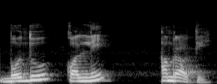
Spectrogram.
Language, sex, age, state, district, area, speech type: Marathi, male, 30-45, Maharashtra, Amravati, rural, spontaneous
